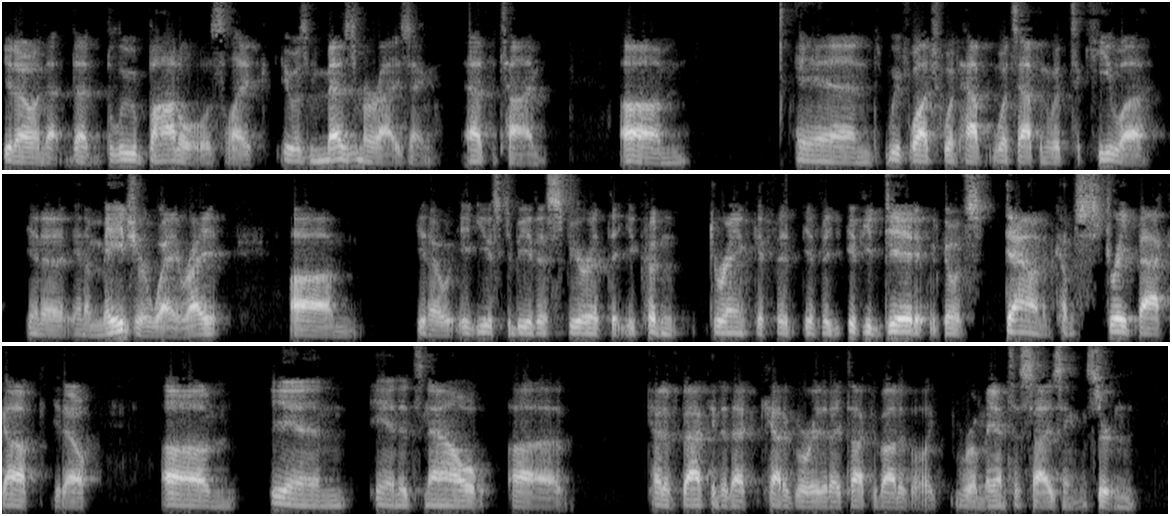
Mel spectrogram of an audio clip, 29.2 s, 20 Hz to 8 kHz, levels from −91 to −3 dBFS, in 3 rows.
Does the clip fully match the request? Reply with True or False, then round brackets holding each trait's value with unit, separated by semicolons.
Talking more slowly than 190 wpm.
True (170 wpm)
